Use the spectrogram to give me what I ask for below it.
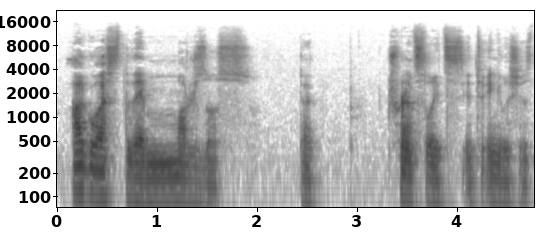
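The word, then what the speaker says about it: Águas de Março: Later in his career, he wrote a song, I'm going to pronounce it in Portuguese, Aguas de Março.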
